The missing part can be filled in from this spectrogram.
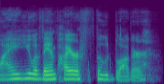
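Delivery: soft, hushed half-whisper in character voice. Leaning down to ask another character a question: half-whispering in character. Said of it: "kind of, like, whisper".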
